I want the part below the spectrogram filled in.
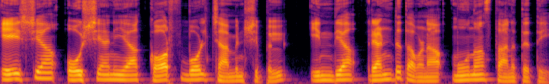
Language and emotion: Malayalam, neutral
